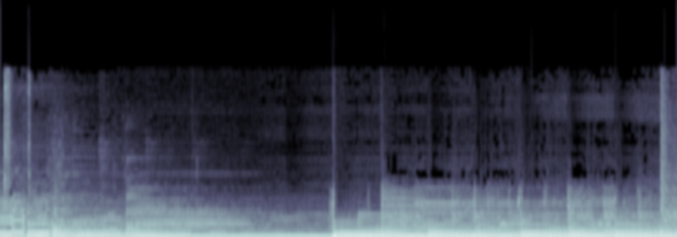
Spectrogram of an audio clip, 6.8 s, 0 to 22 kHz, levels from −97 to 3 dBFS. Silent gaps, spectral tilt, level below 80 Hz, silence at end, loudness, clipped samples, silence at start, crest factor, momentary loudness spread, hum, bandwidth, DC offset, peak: none; -8 dB/octave; -14 dBFS; 0 s; -13 LUFS; under 0.1%; 0 s; 10 dB; 5 LU; none; 14.5 kHz; under 0.1%; 0 dBFS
